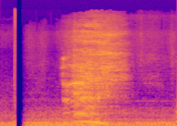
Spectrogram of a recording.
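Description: A man's loud, breathy sigh that falls in pitch, lasting about a second, over a steady low hum. The sound cuts out for an instant just before it, at an edit.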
